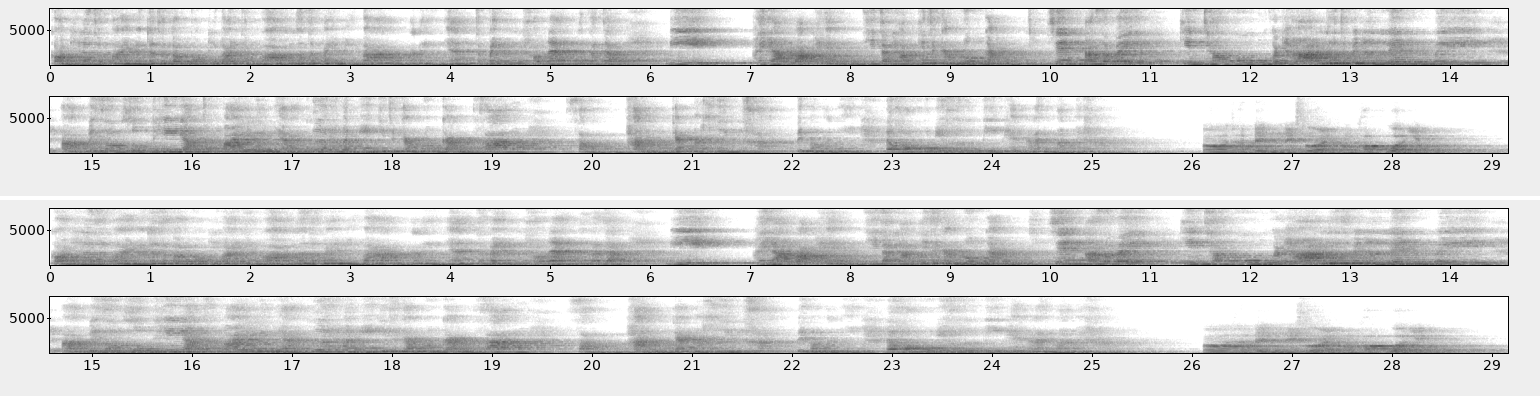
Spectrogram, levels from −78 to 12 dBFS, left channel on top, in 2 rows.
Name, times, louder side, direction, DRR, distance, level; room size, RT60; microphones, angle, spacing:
voice 1, 0.0-6.6 7.0-21.8 22.0-25.2, equal, 55° left, -4 dB, 1.7 m, -28 dB
voice 2, 26.1-28.3, left 1 dB, 85° left, -3 dB, 1.3 m, -26 dB
7.6 x 7.5 x 3.2 m, 2.5 s
head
